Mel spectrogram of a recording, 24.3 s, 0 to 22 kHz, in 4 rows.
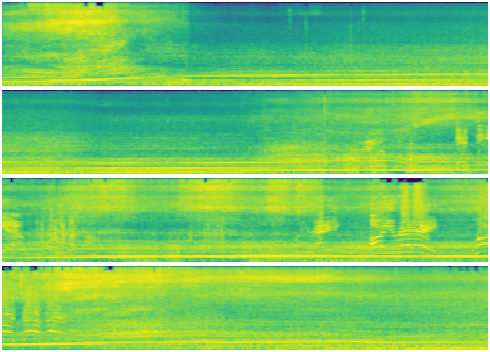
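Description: A 2017 Nissan GT-R on E85 fuel racing a 2017 BMW 340i from 50 mph: a loud, steady engine drone rises in pitch as the cars accelerate, with wind rush over it.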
